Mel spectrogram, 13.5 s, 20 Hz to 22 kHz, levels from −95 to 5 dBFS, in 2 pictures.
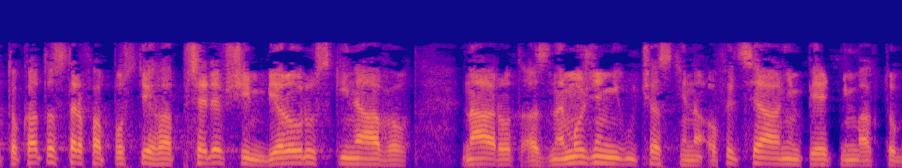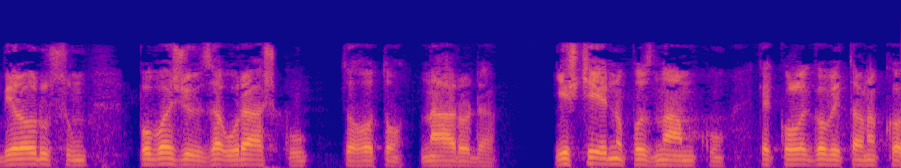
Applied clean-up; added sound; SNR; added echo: neural mask model Resemble Enhance denoiser.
